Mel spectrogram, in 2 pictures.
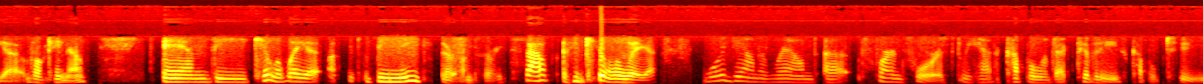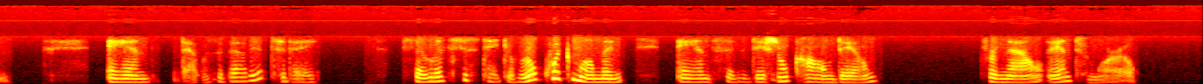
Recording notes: Conference Call LIVE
